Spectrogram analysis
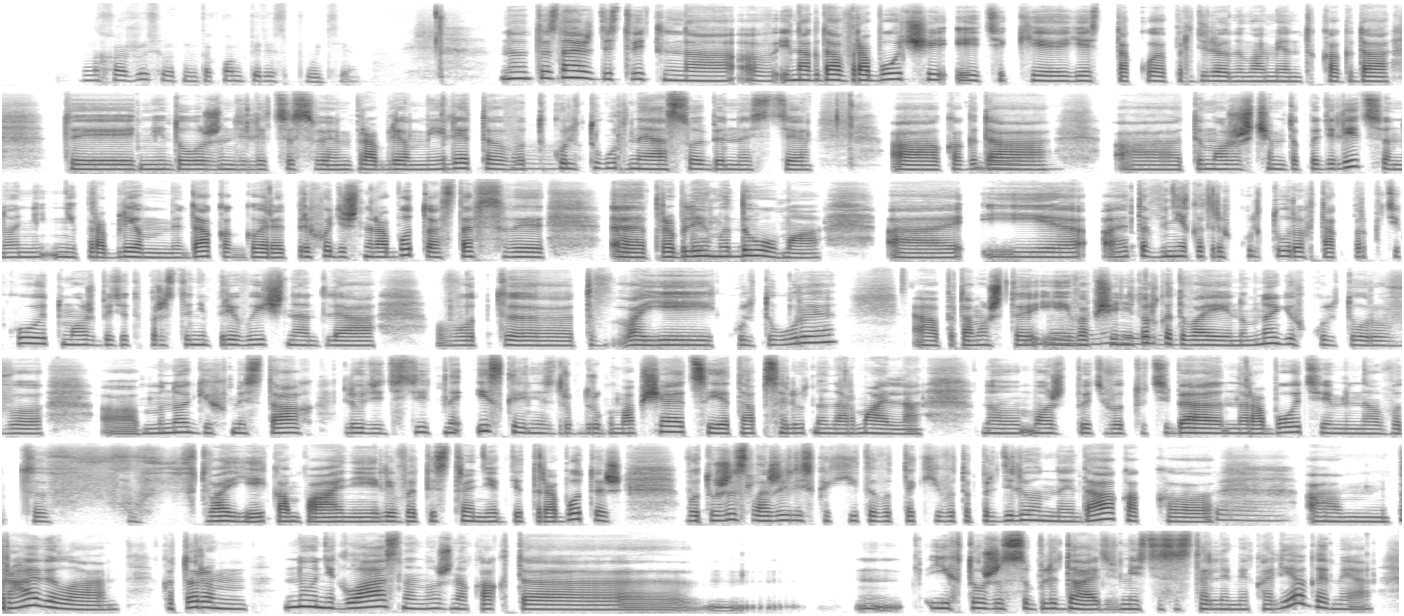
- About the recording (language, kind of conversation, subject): Russian, advice, Как мне сочетать искренность с желанием вписаться в новый коллектив, не теряя себя?
- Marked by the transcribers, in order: "перепутье" said as "переспутье"; tapping; stressed: "искренне"; stressed: "нормально"; drawn out: "как-то"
